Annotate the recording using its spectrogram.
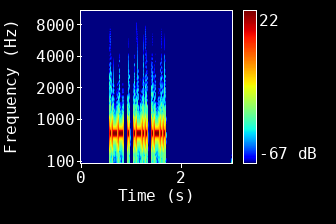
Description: Morse code, heard as a keyed tone, about 40 wpm, 700 Hz. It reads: WELL
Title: Top 180 QSO Elements 40wpm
